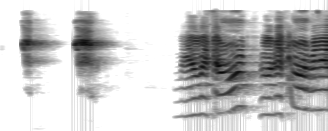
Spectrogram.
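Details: Talking pet ring-necked parrot copying human words: two brief high squeaks, a pause, then two strained, buzzy speech-like phrases rich in harmonics, between a woman's spoken coaxing about food.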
